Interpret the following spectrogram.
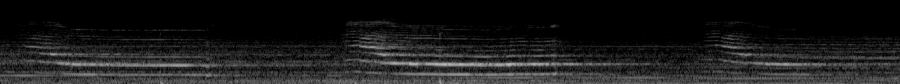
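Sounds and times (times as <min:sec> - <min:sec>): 
cat meowing mournfully at night: 0:00.1 - 0:02.4, 0:03.4 - 0:06.3, 0:07.0 - 0:08.7.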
